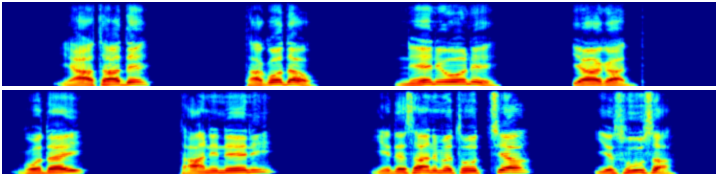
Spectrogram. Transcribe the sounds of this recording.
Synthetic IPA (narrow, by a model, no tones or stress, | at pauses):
jaːt̪aːd̪ɛ | t̪ɐɡɔd̪ɐw | ne̞ːnɪo̞ːneː | ɪjaːɡaːd̪ɛ̥ | ɡɔd̪ɐj | t̪a̰ːnɪne̞ːnɪ | jɛd̪ɛs̬aːnmɛt̪o̞ːt͡sːɪjaː | jɛsuːs̬ɐ̰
